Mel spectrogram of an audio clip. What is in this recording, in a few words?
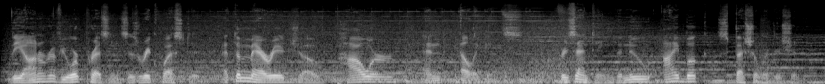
Soft Sell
